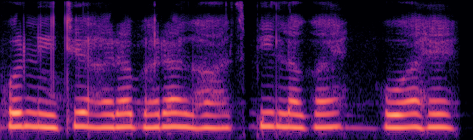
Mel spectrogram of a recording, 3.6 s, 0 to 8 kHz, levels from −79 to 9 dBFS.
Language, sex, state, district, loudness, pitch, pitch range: Hindi, female, Madhya Pradesh, Bhopal, -15 LUFS, 280 Hz, 275-290 Hz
